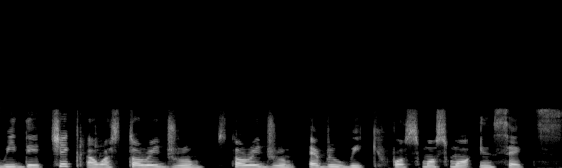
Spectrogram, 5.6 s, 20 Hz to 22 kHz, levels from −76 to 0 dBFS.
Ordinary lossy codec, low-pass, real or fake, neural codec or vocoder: none; none; real; none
